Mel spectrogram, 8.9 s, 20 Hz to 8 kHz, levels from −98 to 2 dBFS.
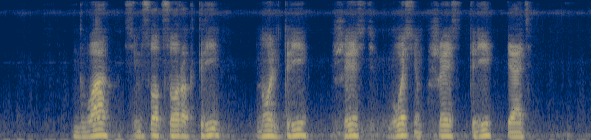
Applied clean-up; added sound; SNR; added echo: neural separator model SepFormer DNS4.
